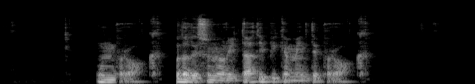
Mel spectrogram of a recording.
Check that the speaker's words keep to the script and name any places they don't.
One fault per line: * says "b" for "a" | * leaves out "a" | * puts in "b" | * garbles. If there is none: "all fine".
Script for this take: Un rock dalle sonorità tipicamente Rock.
all fine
